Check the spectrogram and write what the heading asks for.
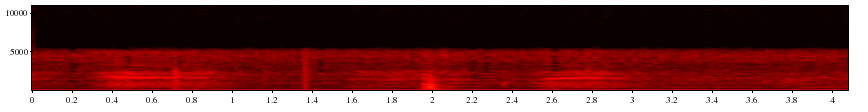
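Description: A person sniffing faintly a few times at a scented bath pearl to identify its smell, with a small click about halfway through.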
